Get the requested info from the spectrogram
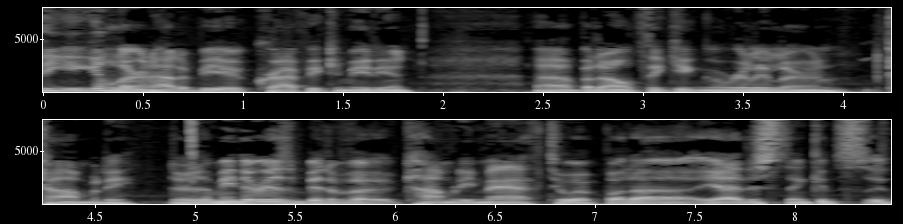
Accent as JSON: {"language": "English", "region": "Newfoundland and Labrador", "country": "Canada", "said": "I'm from Newfoundland, Canada, and there was no comedy in my hometown, no stand-up at all."}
